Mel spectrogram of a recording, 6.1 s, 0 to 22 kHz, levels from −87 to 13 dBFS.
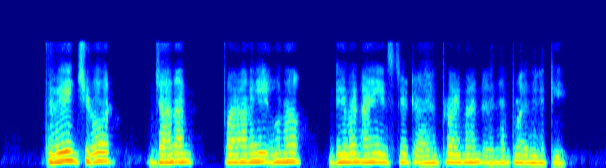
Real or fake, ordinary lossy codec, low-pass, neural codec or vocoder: fake; none; none; codec, 16 kHz, 1 kbps, FreqCodec, smaller model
